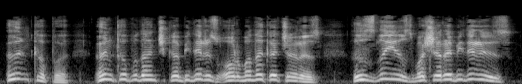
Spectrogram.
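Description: A man's voice: very animated, moderate pace, a bit bright, full character voice. A man voicing a frightened six-year-old girl who pleads and begs in a storybook reading. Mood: urgent. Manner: high-pitched, pleading.

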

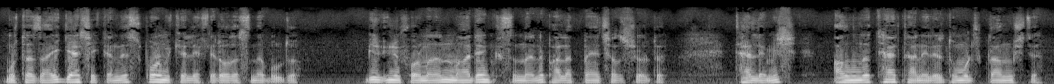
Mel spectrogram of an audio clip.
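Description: A man reading a story aloud in measured, dramatic scripted narration. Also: sits low, level tone, vocal fry, slightly rough. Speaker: audiobook reader.

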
